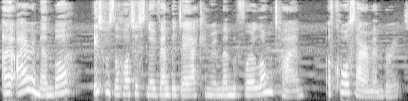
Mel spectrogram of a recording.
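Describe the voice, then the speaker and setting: A woman's voice: medium pitch, animated, fairly quick, darkish tone, faint music behind, natural voice. An actress playing a vain, outspoken country woman of the 1910s in a radio play, prim and opinionated. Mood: indignant. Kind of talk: nostalgic radio play acting.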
